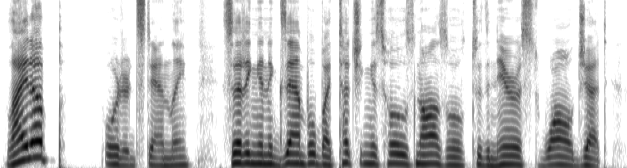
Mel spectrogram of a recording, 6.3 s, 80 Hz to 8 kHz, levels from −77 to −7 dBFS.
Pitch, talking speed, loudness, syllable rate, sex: 150 Hz, 160 wpm, -19 LUFS, 5.3 syllables/s, male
